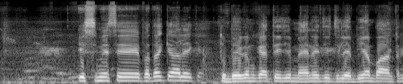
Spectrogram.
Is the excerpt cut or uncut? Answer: cut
